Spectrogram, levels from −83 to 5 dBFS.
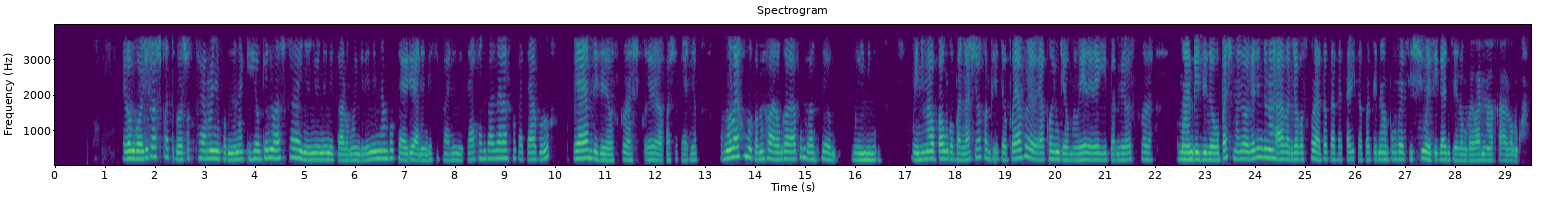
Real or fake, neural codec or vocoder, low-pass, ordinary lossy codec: fake; codec, 16 kHz, 16 kbps, FunCodec, trained on LibriTTS, 50 frames a second; 3.6 kHz; AAC, 24 kbps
